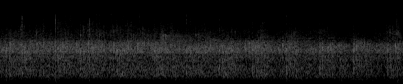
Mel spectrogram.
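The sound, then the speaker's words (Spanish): An audience gives a loud round of applause to the King. It is a dense, even wash of many hands clapping that holds at a constant level for the whole stretch, with no voices rising above it. “Dar un fuerte aplauso al Rey.”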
